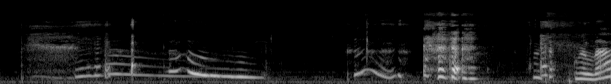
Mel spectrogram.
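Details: Infant with hiccups fussing: whimpers and short wavering cries with brief pauses in a quiet room.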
